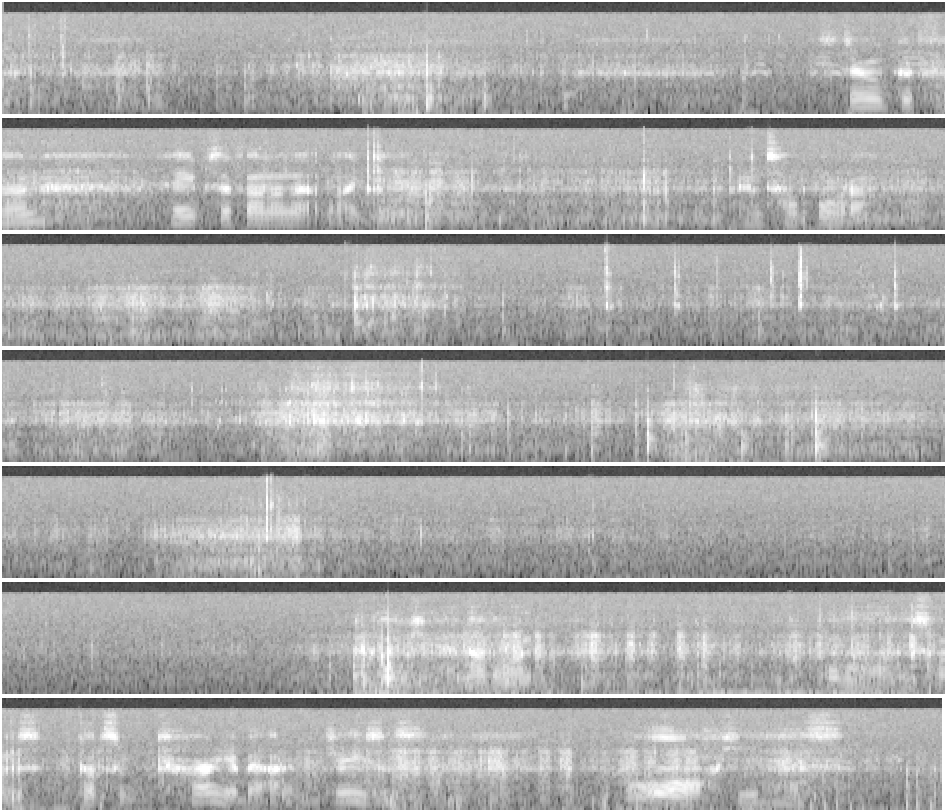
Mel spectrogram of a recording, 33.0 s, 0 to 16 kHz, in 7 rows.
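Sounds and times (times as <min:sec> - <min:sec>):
water sloshing and splashing: 0:00.0 - 0:21.0, 0:25.1 - 0:32.9.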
